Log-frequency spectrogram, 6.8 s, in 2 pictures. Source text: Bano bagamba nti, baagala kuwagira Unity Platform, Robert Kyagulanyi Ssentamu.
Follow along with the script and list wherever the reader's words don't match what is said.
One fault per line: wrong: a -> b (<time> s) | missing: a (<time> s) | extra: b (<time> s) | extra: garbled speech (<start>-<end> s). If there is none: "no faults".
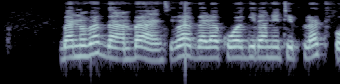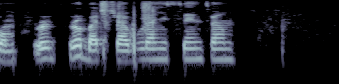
no faults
